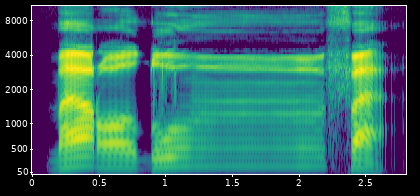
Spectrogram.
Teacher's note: Ikhfa menyamarkan suara n-nya, suara tanwinnya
